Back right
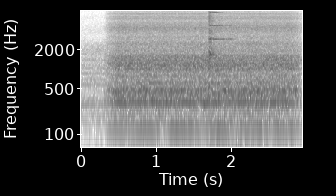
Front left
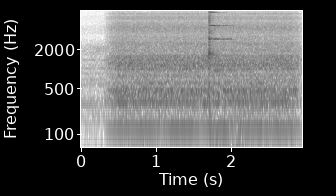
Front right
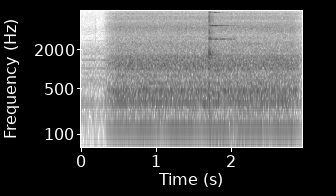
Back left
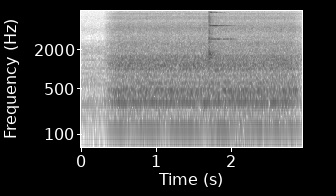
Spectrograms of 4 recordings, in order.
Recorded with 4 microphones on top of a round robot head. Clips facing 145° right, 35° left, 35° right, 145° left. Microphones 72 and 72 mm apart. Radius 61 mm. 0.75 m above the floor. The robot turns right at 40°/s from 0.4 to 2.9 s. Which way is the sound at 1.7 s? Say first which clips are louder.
Even, front right 1 dB; 10° left.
